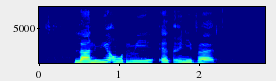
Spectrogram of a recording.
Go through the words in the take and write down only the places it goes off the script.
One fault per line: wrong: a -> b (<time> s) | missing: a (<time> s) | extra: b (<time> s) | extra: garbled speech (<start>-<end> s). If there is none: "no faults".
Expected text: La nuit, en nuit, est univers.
no faults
